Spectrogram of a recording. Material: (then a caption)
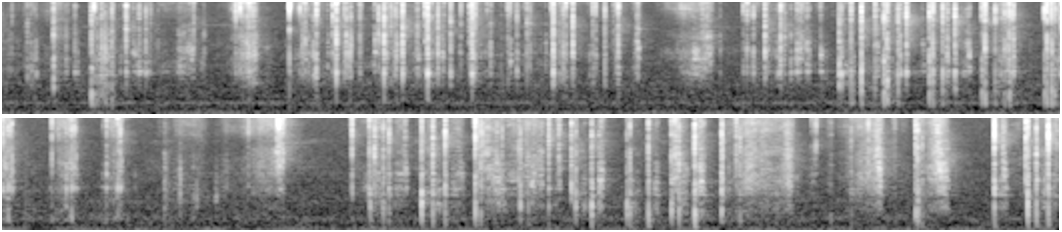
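Plastic. Long white almond-shaped nails scratch and tap on the hollow plastic body of a mint-green Instax instant camera. The result is a rapid, irregular stream of bright, dry clicks and scraping rasps that die away at once, with a faint low hum underneath.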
